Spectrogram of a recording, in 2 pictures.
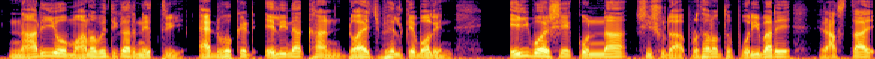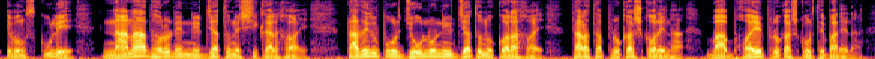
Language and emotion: Bengali, neutral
